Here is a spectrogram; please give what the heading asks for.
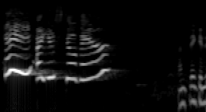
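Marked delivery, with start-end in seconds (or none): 0.0-1.5 put-on very high, loud kid calling out; high-pitched little-kid call; little child's voice. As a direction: pipe up loudly like a small child checking through the wall. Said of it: "the voice comes again".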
